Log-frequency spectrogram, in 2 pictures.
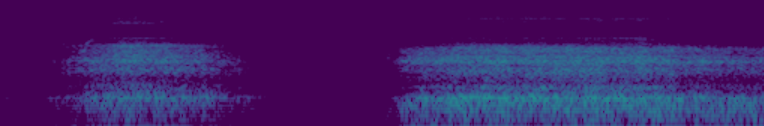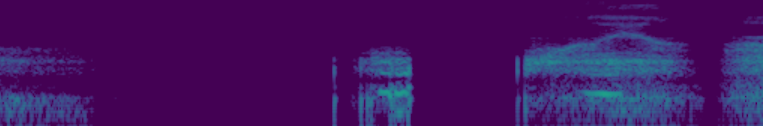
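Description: Small waves wash gently onto a shore.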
